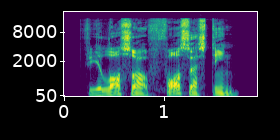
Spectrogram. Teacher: So you went up twice in philosophos because there are two accents.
